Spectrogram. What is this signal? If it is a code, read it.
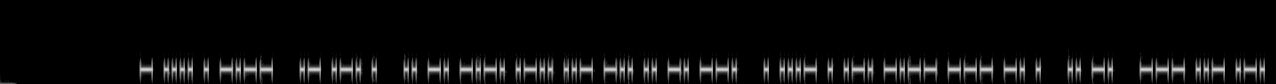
Morse code, heard as a keyed tone, about 30 wpm, 700 Hz. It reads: THEY ARE INCLUDING EVERYONE IN OUR
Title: Sentences from Top 1000 Words - Review Part 4 - 30wpm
